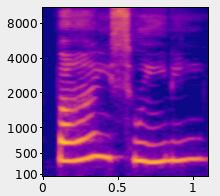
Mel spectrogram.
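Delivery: high, drawn-out imitation of a dad's sweet farewell; doting dad goodbye. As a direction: coo it like a parent to a sleeping child. Imitates dad's goodbye to sleeping child.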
